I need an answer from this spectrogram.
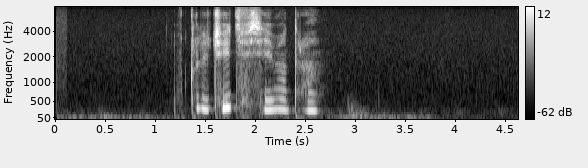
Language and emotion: Russian, neutral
